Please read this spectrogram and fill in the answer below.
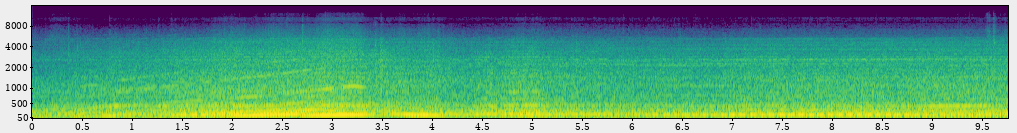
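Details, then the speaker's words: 1999 Porsche 911 Carrera (C2) with semi-solid engine and transmission mounts, driving on freeway at higher revs: steady rising drone, no knocks; slight transmission rattle with clutch in; normal engine noise transmitted through stiffer mounts. "all right I think that gives you a little bit more of an example of what it sounds like at higher RPMs"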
